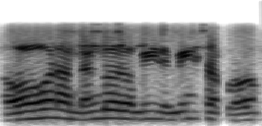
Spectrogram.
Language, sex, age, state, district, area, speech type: Kannada, male, 18-30, Karnataka, Chamarajanagar, rural, conversation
